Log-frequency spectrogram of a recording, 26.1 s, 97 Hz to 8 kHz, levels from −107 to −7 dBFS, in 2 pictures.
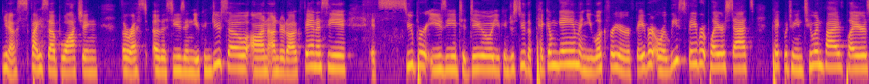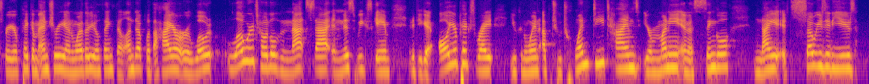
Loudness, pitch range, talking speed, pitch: -23 LUFS, 190-235 Hz, 230 wpm, 210 Hz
